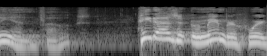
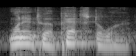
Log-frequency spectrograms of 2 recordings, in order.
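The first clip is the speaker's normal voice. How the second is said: normal talking voice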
